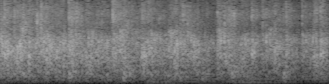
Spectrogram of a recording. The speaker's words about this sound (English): So let's just give these ministers a round of applause. We love and appreciate them.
